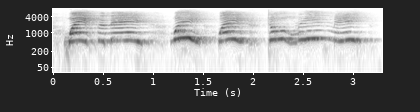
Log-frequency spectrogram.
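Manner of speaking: very high, loud panicked wail, slowing at the end. A narrator's reading. Youngest Snaggart begs the fleeing gang to wait, panicked wail. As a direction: beg them not to leave you, wailing. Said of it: "wailed the youngest".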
